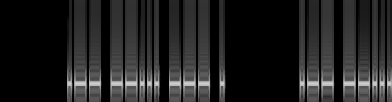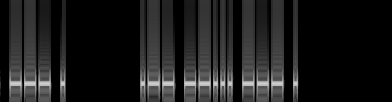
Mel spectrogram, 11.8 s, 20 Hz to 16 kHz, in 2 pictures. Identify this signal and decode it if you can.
Morse code, heard as a keyed tone, about 21 wpm, 700 Hz. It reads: W7OE W7OE W7OE
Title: USA Call Signs - 4 Characters - Repeated 3x - 22wpm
